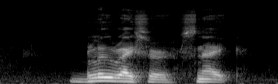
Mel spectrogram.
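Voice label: "blue racer", English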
